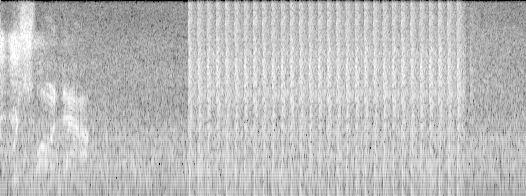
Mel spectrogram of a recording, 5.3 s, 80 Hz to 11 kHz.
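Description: U-boat deck gun firing at a ship in a 1941 Atlantic convoy attack game, a steady rhythmic string of about twenty evenly spaced shots lasting under three seconds, close and clear after a brief voice.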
